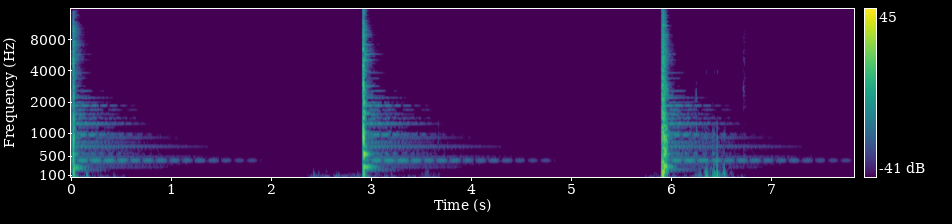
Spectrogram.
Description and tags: Hitting metal
I'm hitting piece of metal!
boom, hit, hitting, metal, punch, robot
